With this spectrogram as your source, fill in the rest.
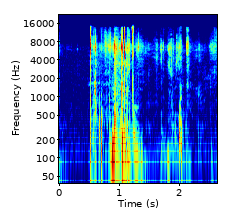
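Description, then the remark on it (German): A mobile phone drops and clatters: a sharp knock, then a quick run of rattling bumps and scrapes as it settles, with no voices. “Mist, mein Handy ist mir gerade runtergefallen, sorry.”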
